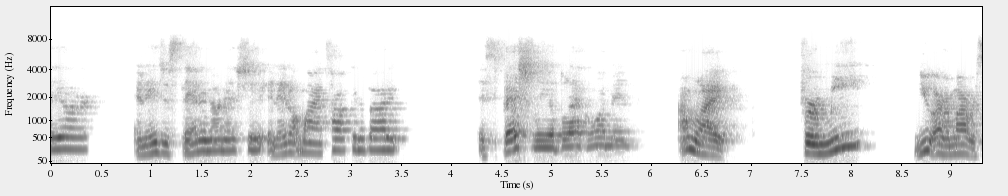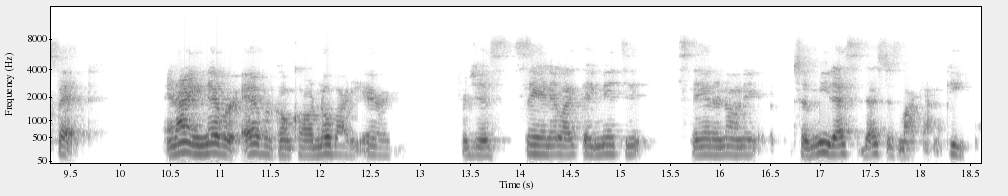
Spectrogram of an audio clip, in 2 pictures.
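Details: Adult speaker; Normal voice.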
